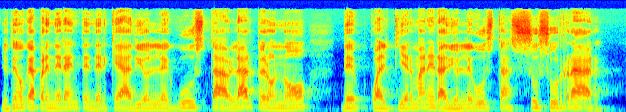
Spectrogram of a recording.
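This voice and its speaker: A man preaching a sermon, animated, sometimes dropping to a whisper and putting questions to the congregation. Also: fairly high pitch, moderate pace. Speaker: pastor.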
